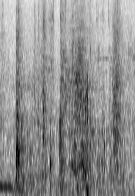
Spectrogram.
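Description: Near silence: room tone with a few faint ticks and rustles.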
